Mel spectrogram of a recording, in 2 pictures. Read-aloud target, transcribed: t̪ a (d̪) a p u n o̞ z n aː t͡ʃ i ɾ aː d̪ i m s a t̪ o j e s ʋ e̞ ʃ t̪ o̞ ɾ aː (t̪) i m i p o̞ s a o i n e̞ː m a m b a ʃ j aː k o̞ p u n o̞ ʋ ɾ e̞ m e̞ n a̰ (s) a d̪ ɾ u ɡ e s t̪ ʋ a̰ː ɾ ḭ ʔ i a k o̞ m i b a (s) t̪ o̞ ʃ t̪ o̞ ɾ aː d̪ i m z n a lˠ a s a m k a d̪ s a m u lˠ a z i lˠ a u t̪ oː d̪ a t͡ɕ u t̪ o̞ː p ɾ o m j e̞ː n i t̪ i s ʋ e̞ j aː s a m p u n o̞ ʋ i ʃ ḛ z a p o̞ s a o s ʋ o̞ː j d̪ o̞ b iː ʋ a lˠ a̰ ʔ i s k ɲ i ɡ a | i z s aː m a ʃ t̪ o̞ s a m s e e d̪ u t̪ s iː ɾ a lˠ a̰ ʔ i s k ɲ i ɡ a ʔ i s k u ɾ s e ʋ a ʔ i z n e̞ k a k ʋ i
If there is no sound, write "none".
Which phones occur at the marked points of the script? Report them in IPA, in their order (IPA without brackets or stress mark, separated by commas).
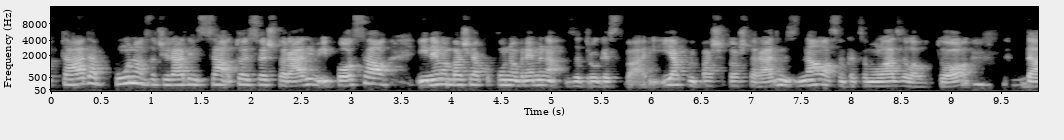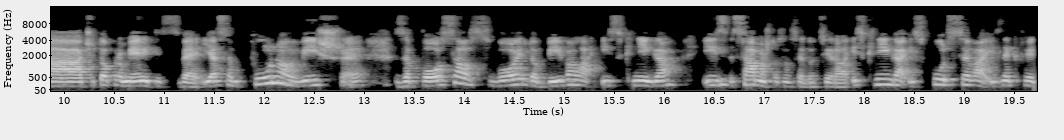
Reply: d̪, d̪, z, ʃ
